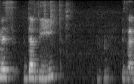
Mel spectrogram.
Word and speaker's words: David: His name is David. Mhm. Is that how you pronounce it?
